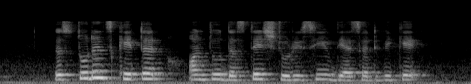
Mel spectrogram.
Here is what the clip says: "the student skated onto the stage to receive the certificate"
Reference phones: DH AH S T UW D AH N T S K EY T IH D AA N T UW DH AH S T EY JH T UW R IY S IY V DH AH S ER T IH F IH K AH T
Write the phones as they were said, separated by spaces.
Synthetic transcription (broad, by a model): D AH S T UW D AH N T S K EY T IH D AA N T UW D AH S T EY JH T UW R IY S IY V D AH S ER T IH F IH K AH T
